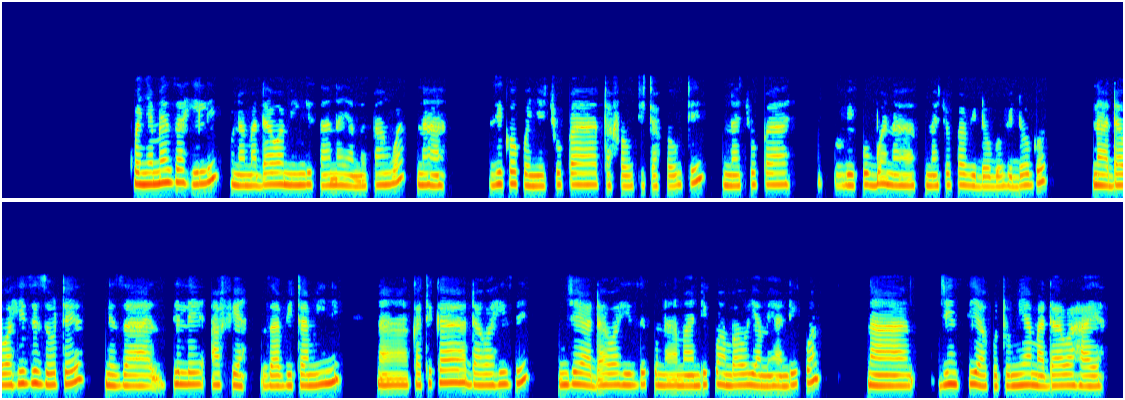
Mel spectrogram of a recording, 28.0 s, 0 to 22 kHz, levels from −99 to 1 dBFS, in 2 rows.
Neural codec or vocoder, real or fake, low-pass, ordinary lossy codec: none; real; 5.4 kHz; AAC, 48 kbps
